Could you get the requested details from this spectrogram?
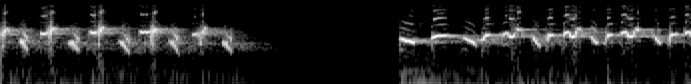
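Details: Sooty-headed bulbul, a female calling a male, used as a fighting call to make other bulbuls answer; two bursts of rapid, chattering notes slurring up and down, separated by a short pause.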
